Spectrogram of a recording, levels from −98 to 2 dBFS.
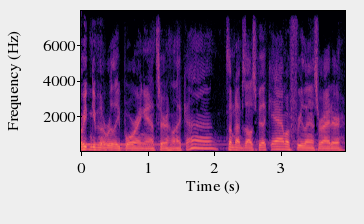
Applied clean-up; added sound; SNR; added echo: none; Keyboard (musical); 15 dB; none.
